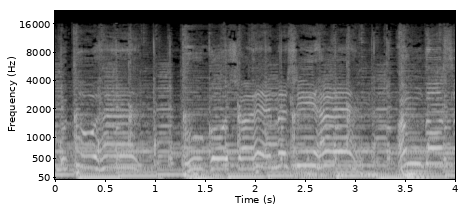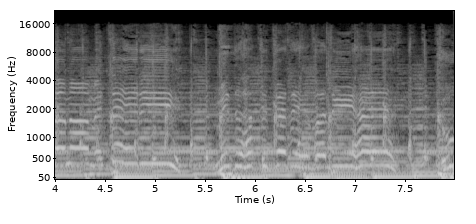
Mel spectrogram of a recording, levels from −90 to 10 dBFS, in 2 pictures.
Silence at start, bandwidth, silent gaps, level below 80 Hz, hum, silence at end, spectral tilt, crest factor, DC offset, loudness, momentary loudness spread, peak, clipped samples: 0 s; 16.5 kHz; none; -20 dBFS; none; 0 s; -5.5 dB/octave; 12 dB; under 0.1%; -13 LUFS; 3 LU; 0 dBFS; under 0.1%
